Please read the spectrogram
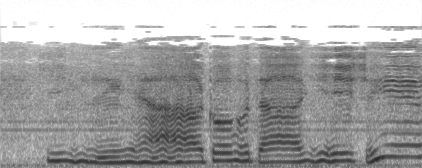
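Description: A man singing a slow Taiwanese-style ballad with deep, wide vibrato on long held notes. He takes a brief breath at the start, then sings phrases that step between pitches, with short breaks about two seconds in and near the end.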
